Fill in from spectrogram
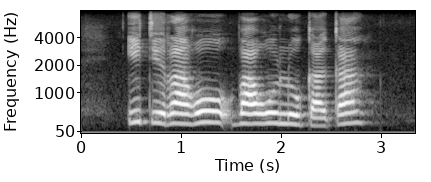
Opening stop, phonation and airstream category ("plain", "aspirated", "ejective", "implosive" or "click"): ejective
